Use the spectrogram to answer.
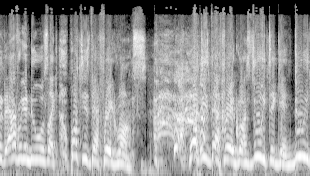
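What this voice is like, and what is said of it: Put-on French accent. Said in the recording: “When you did the French accent”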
